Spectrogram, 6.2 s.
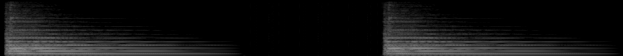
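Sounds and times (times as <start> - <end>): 
bell: 0.1 - 2.3, 3.9 - 6.1.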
